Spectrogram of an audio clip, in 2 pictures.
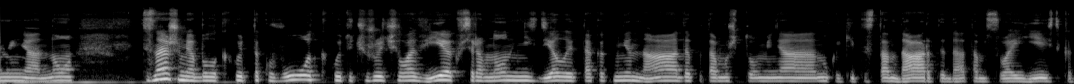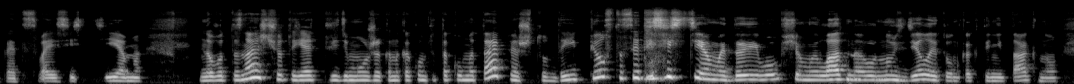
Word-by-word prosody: меня. 170 -3 0
Но 175 +4 -2 0.7
ты - - -5
знаешь, 240 +4 +5
у - - +5
меня 185 -2 +4
было 175 +1 0
какое-то 185 +1 -4
такое: 175 -4 -7
вот, 210 +5 +1
какой-то 180 -3 -5
чужой 185 +1 -1
человек, 185 +2 +2
всё 180 - -2
равно 170 0 -2
он 190 -1 +1
не 180 -1 +1
сделает 170 +2 -1
так, 165 0 -7
как 175 -1 -11
мне 185 0 -1
надо, 170 +2 0
потому 160 -2 -6
что 160 -1 -10
у - - -4
меня, 155 -1 -1
ну, 165 0 -3
какие-то 140 0 -15
стандарты, 150 +1 -1
да, 135 +2 -6
там 145 -2 -8
свои 140 +1 -4
есть, 145 +2 -2
какая-то 140 +1 -11
своя 150 0 -4
система. 160 +1 -3 0.6
Но 180 +1 0
вот 195 0 -2
ты 200 - -3
знаешь, 305 +9 +6
чё-то 225 -9 -3
я, 200 +1 +3
т 205 - -11
видимо, 195 0 -1
уже 195 -1 -1
ка 190 - -7
на 190 - -2
каком-то 195 0 -6
таком 205 -1 -2
этапе, 335 - +1
что 180 0 -6
да 170 +4 -2
и 220 - +1
пес-то 305 +7 0
с 280 - -3
этой 305 0 +5
системой, 285 - +6
да 210 +3 +4
и, 220 0 +2
в 215 +1 -1
общем, 225 -3 -1
и - - 0
ладно, 215 0 +4
а, - - -1
ну 210 +1 +1
сделает 200 +1 +1
он 165 -2 -6
как-то 165 +1 -10
не 160 -1 -3
так, 185 +3 -6
но 150 -1 -9
180 Hz, 200 wpm, -20 LUFS, 160-205 Hz, 0.7 s, знаешь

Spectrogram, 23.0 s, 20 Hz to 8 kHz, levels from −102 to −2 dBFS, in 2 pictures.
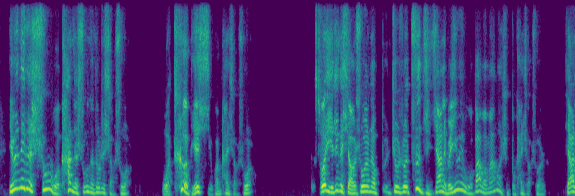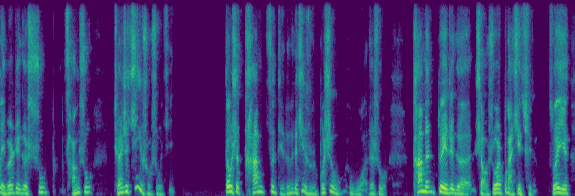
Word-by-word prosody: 因 230 +2 +7
为 325 - +6
那 365 0 +6
个 330 -6 +6
书 300 +7 +3
我 125 - -3
看 290 - -1
的 195 - +1
书 200 +8 -2
呢， 175 - -3
都 185 +3 -4
是 175 - -6
小 120 - -9
说， 135 +6 -9 0.6
我 - - -7
特 310 - +4
别 205 - +3
喜 190 - -3
欢 115 +5 -14
看 145 +1 -8
小 120 -4 -16
说。 150 +8 -7 1.3
所 245 - +9
以 215 -5 +5
这 250 +6 0
个 225 - +5
小 150 -6 +1
说 220 +9 +4
呢， 195 -3 0
不 160 +6 -15
就 210 +5 +3
是 180 - -2
说 210 0 +5
自 325 - +4
己 150 - -5
家 200 - -1
里 215 -5 0
边 160 +3 0
儿 - - 0
因 265 - +3
为 295 -3 0
我 135 - -6
爸 225 - -3
爸 165 -4 -7
妈 195 +6 -9
妈 260 -4 -8
是 135 - -17
不 115 -1 -19
看 130 +5 -13
小 115 0 -20
说 120 - -17
儿 105 - -19
的， - - -33 0.4
家 195 +4 0
里 155 -8 -1
边 150 +4 -2
儿 - - -5
这 175 -1 -3
个 145 -2 -3
书 190 +6 -6 0.4
藏 145 -3 -4
书 200 +1 -6 0.4
全 165 +4 -1
是 220 - +1
技 370 - -1
术 130 - -8
书 110 0 -13
籍。 100 - -22 1.0
都 215 +1 +6
是 200 -1 -1
他 - - -1
们 205 -1 -2
自 215 - -3
己 125 -8 -14
的 125 +4 -11
那 160 - -6
个 170 - -5
技 225 +9 -5
术， 130 -2 -6 0.2
不 170 - -3
是 220 +5 -3
我 115 - -12
的 120 +1 -10
书， 115 -2 -12 0.5
他 220 +3 +4
们 210 -2 +1
对 190 -6 +7
这 165 0 0
个 130 -5 -5
小 110 - -4
说 160 +11 +1
不 145 - -9
感 105 - -2
兴 145 +8 -1
趣 120 - -4
的， 115 - -25 0.3
所 160 +3 +1
以 155 -5 +2
170 Hz, 255 characters per minute, -23 LUFS, 130-215 Hz, 1.3 s, 所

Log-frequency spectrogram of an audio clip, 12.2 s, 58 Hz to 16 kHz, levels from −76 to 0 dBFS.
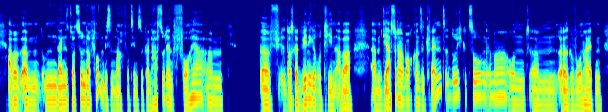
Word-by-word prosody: aber, 110 -1 +4
ähm, 100 -6 -1
um 110 +1 0
deine 105 0 +4
Situation 110 +3 +1
davor 110 -2 +2
'n - - -2
bisschen 85 - -3
nachvollziehen 80 0 -5
zu 80 - -5
können, 85 +1 -5
hast 105 +3 -4
du - - +2
denn 115 -4 0
vorher, 125 +8 -1
ähm, 105 -2 -4 0.8
äh, 95 -1 +6
f 85 -2 -5
du 85 +2 -3
hast 95 - +2
grad 100 -5 +1
weniger 105 +2 +3
Routinen, 85 -2 -4
aber, 85 -1 +3 0.4
ähm, 85 0 0
die 85 +2 +6
hast 90 +6 +4
du - - +2
dann 120 - +5
aber 110 0 +2
auch 105 - -4
konsequent 105 - -1
durchgezogen 135 0 -2
immer 135 +1 -2
und, 100 -1 -4
ähm 90 -2 -4
oder 90 -1 +4
Gewohnheiten, 90 -1 0
100 Hz, 185 wpm, -25 LUFS, 90-110 Hz, 0.8 s, äh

